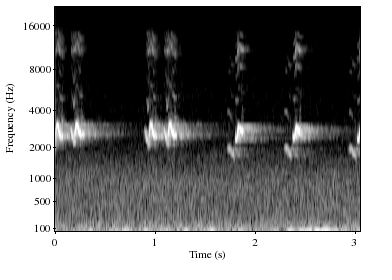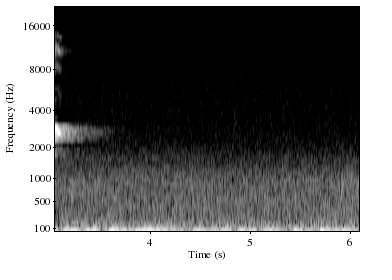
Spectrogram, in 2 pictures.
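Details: Northern mockingbird singing before dawn, 3:44 am, in Silver Spring, Maryland, USA: a sharp chirped note repeated five times in paired and single bursts over about three seconds, then quiet with a faint low hum.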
